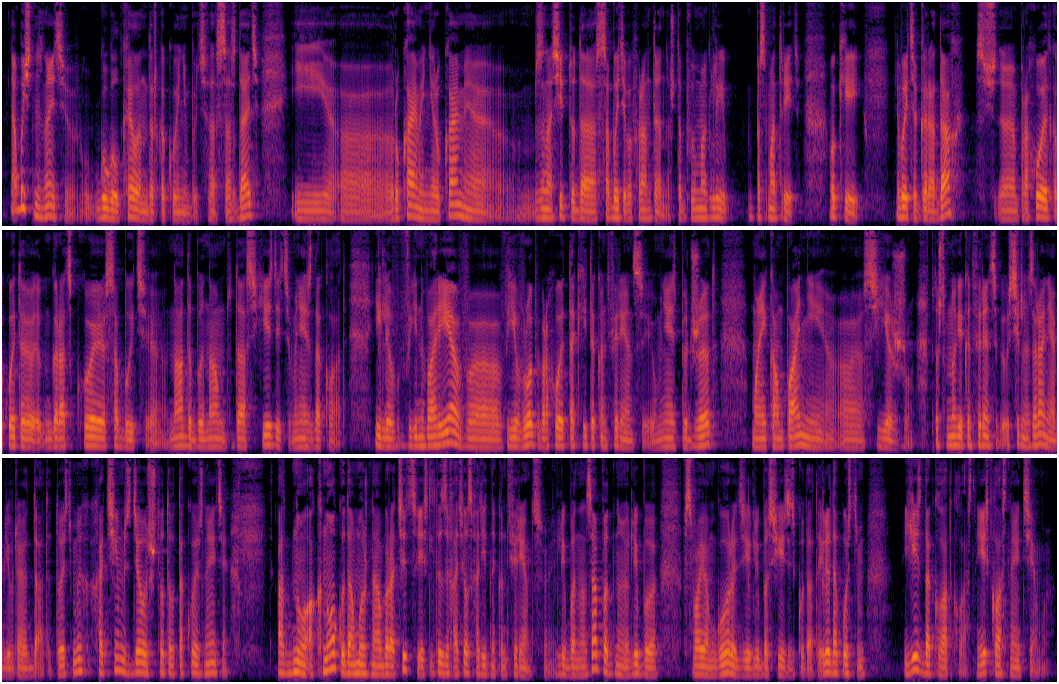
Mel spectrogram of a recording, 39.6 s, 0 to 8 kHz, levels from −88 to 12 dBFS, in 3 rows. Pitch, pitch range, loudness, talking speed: 115 Hz, 105-125 Hz, -25 LUFS, 150 wpm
